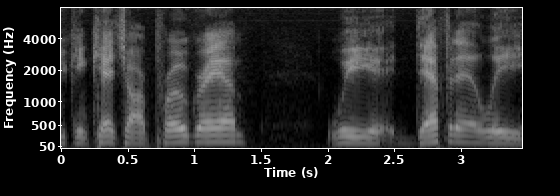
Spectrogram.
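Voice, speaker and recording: In an American accent, a man talks with monotone, flat intonation. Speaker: sports radio host. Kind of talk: solo sports talk show. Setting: live webcast show. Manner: mumbling at times; casual, hesitant.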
